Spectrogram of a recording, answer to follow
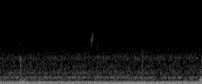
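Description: Quiet room tone: a steady low hum, with a couple of faint clicks.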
